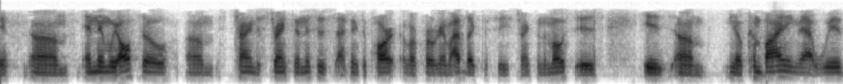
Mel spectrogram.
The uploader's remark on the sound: On this recording, you'll hear a fast-paced conference call.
